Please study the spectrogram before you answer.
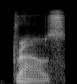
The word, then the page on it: drowse: British English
